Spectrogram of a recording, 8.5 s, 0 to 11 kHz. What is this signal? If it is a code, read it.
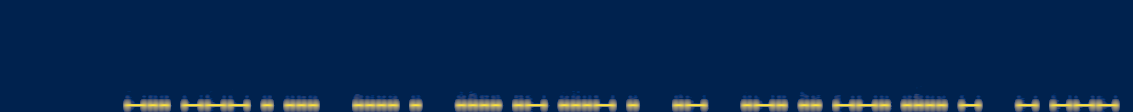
Morse code, heard as a keyed tone, about 28 wpm, 700 Hz. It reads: DOES HE HAVE A RIGHT TO
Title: Sentences from Top 1000 Words - Review Part 5 - 28wpm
